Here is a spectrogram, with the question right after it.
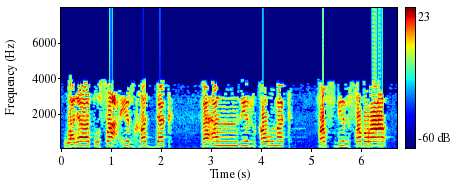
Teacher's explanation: ترقيق الراء الساكنة الواقعة في آخر الكلمة وما قبلها مكسور وما بعدها حرف استعلاء مفتوح في أول الكلمة التالية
